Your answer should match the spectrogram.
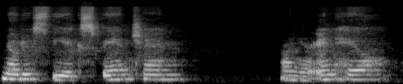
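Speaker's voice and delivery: calm, even guiding voice with long pauses; guided meditation. Acted. Mindfulness fellow leading a breathing exercise, guided meditation. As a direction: lead listeners gently inward, leaving room between phrases.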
